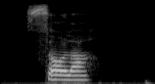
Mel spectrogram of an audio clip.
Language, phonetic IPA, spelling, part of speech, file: Polish, [ˈsɔla], sola, noun, Pl-sola.ogg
